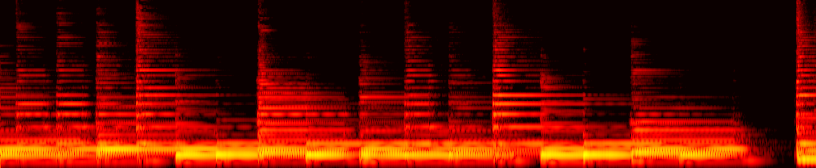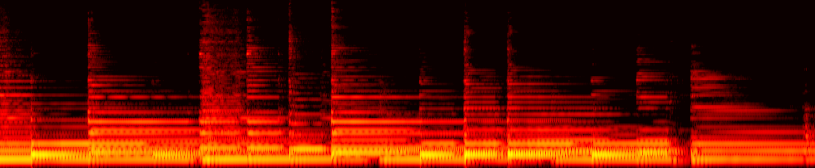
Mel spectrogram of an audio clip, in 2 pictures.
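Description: Acoustic guitar fingerpicked: bass notes under repeated higher notes of a chord pattern played in fifth position with a partial barre. The playing stops briefly about halfway through and then resumes.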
